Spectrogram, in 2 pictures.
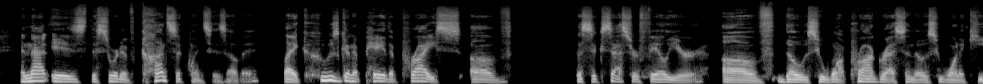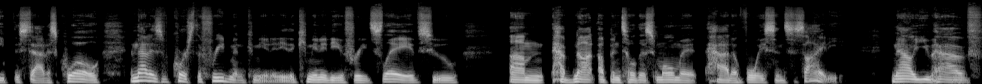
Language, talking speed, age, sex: English, 195 wpm, 30-49, male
